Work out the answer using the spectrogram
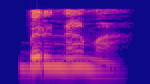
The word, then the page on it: bernama: Indonesian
